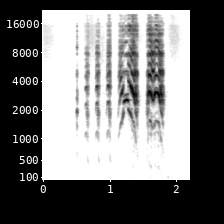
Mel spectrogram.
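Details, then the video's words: Brief burst from an Indian ringneck parakeet: four soft staccato notes followed by two longer, louder, rasping speech-like syllables. "Best Indian Ringneck Talking Parrot"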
